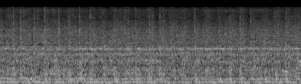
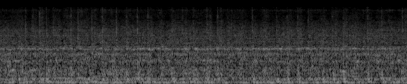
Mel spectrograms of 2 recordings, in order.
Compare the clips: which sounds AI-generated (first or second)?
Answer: second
